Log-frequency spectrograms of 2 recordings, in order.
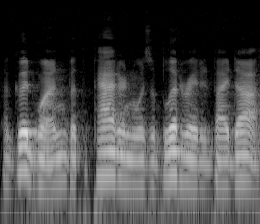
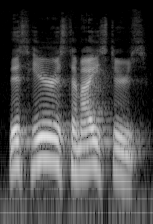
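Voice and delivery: put-on rough, louder dialect voice of an old servant; gruff Yorkshire servant; 7 semitones higher, 7 dB louder than usual. A narrator's reading. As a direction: grumble it like a surly farmhand. Joseph's dialect voice.

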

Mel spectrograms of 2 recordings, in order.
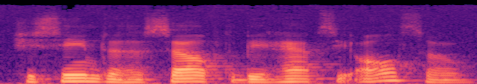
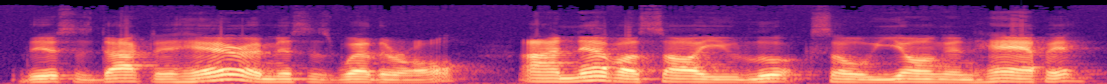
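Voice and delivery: louder, jovial bedside doctor; hearty doctor; 9 dB louder than usual. Acted. Doctor Harry cheerfully greeting his old patient, hearty.

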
